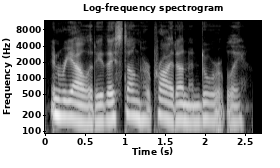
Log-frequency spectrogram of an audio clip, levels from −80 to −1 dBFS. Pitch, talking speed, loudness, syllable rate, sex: 170 Hz, 155 wpm, -16 LUFS, 5.8 syllables/s, female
